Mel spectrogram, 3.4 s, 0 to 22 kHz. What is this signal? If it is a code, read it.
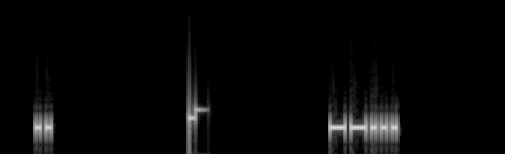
Morse code, heard as a keyed tone, about 34 wpm, 700 Hz. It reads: I 7
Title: Single Letter-Number Alt 35wpm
